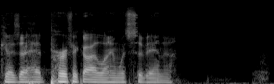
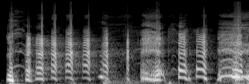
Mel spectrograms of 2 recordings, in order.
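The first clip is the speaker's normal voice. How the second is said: bursts into a loud, high laugh; 7 dB louder than usual. Real, not acted. Cracking up at the V six remark, loud high laugh. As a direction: cracks up hard at the memory. Hearing the funny car remark.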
